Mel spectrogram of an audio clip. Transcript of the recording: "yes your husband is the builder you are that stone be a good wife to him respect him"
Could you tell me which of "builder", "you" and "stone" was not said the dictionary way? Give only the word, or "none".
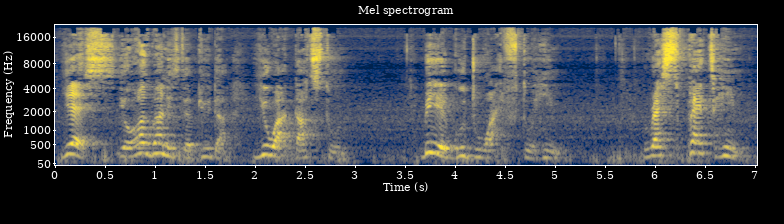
builder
